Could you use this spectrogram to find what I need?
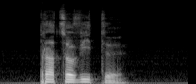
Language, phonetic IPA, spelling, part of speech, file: Polish, [ˌprat͡sɔˈvʲitɨ], pracowity, adjective, Pl-pracowity.ogg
